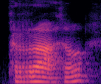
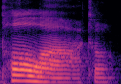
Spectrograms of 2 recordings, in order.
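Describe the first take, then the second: First: The word is said with an R sound. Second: The word is said with an L sound. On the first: This is the standard local pronunciation. "instead of saying Prato" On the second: This imitates how Chinese speakers in Italy say it. "they can't say the R, so they go Plato"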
